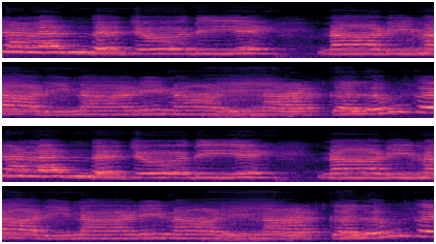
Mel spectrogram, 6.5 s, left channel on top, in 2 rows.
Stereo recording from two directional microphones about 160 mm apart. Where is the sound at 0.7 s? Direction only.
20° right (ahead or behind).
